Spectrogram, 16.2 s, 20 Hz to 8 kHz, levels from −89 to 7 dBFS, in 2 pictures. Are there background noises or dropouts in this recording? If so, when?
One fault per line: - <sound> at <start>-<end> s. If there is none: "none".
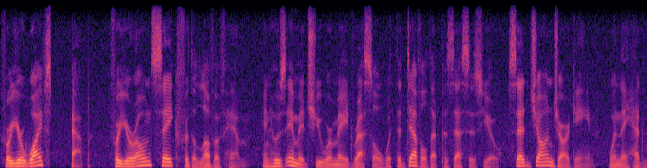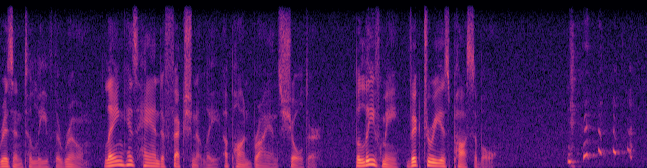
- laugh at 15.2-16.0 s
